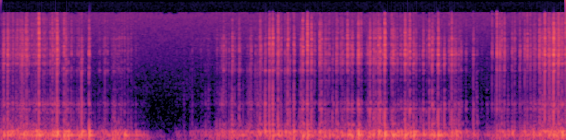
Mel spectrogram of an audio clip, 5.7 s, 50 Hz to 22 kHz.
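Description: Fingertips and nails of both hands scratch the hollow domed metal mesh grille of a silver USB condenser microphone held upright. The result is a dense, muffled, low rumbling scrape centered around 160 Hz with little high content. It briefly fades to near silence around the middle before the scratching resumes.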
